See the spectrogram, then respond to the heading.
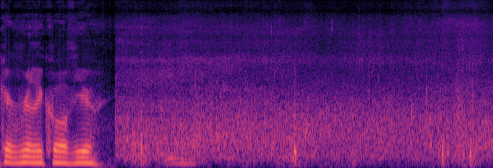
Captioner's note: water splashing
